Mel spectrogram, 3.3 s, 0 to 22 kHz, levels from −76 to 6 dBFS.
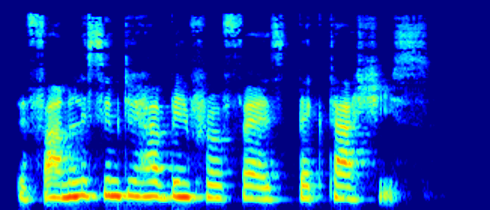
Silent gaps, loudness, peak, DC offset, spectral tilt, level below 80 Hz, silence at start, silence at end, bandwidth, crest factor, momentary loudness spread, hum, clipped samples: none; -18 LUFS; -2 dBFS; under 0.1%; -3 dB/octave; -70 dBFS; 0.1 s; 0.45 s; 17 kHz; 16 dB; 14 LU; none; under 0.1%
